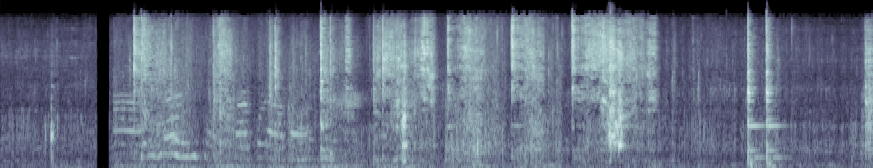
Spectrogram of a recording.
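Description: Bitter gourd and potato stir-fried in a pan over a wood-fired stove, with a spatula scraping and clattering irregularly against the metal under a constant close sizzle and a voice heard faintly at times.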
